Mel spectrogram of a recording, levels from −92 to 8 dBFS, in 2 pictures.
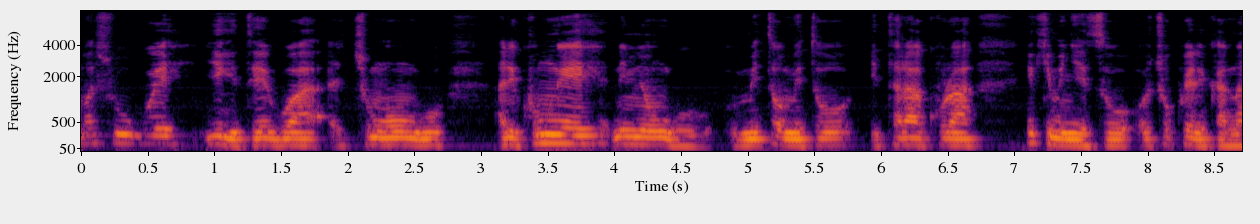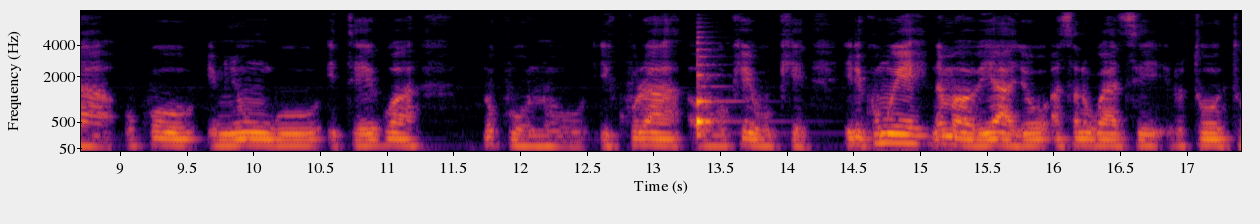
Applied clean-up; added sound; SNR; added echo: none; Bowed string instrument; -3 dB; none.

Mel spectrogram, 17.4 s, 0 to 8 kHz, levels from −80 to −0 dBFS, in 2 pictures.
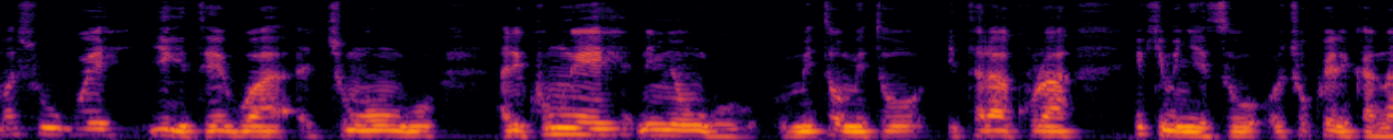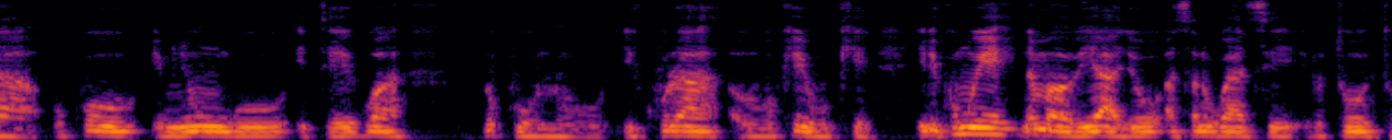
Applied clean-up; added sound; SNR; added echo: none; none; none; none.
